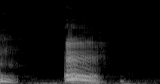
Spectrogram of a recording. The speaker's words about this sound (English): you want to clear your throat? No. Okay. I already did.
